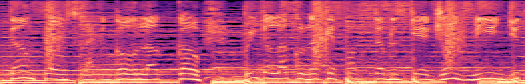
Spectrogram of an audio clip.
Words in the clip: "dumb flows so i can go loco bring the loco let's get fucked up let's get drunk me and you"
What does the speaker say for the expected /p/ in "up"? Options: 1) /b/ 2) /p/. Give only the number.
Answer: 1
